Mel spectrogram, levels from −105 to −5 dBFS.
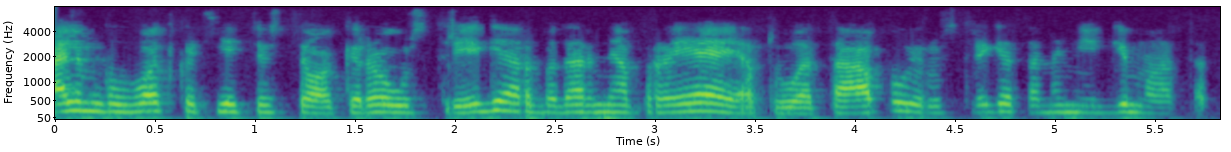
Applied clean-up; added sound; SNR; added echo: none; none; none; none.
